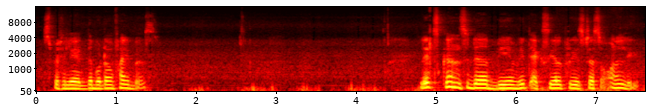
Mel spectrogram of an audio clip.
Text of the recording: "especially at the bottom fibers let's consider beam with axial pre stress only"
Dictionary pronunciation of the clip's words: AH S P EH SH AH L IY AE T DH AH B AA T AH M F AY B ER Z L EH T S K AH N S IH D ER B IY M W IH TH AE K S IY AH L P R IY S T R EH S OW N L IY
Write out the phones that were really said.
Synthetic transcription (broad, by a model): S P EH SH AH L IY AE T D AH B AA T AH M F AY B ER S L EH T S K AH N S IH D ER B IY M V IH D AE K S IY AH L P R IY S T AH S OW N L IY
